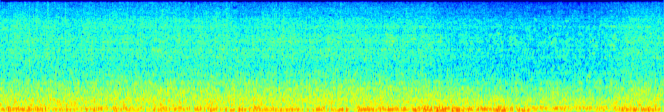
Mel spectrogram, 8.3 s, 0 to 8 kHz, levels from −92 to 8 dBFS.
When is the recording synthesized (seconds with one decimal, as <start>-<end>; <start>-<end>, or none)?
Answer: 6.6-7.7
